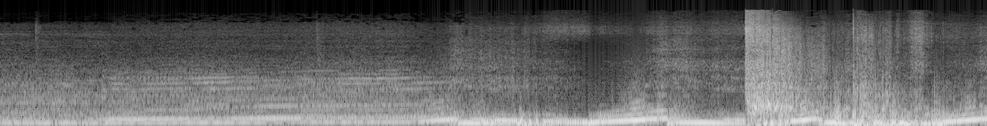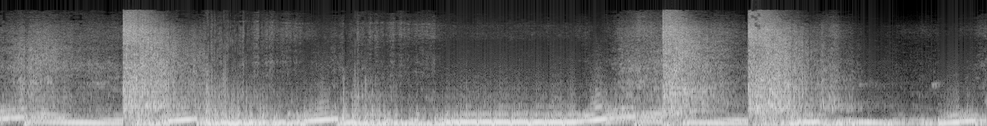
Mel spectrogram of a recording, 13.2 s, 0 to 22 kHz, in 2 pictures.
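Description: For about the first three seconds, the in-car sound of a BMW E46 on track, its engine pulling with a slowly rising pitch. Then a stationary BMW E46 Touring with quad exhaust tips is revved in quick blips, the revs sweeping up and dropping again and again. Four loud cracking bursts of exhaust pops and bangs come as the revs fall.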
